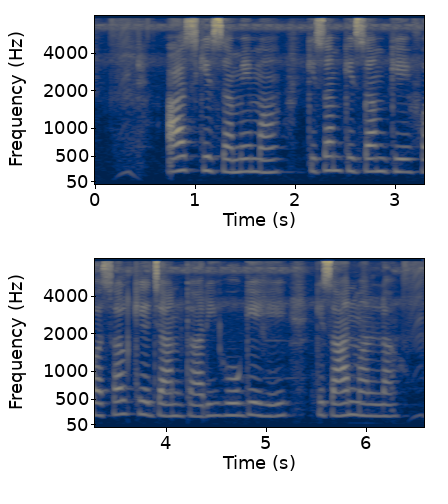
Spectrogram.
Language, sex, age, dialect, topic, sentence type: Chhattisgarhi, female, 18-24, Eastern, agriculture, statement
